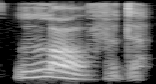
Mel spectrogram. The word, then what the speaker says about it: loved: Le verbe love se terminant par un son sonore, la terminaison ed se prononcera d, loved.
